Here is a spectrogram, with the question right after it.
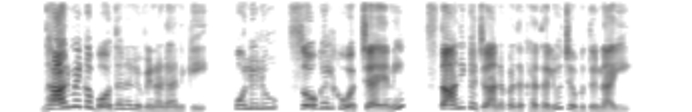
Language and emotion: Telugu, neutral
